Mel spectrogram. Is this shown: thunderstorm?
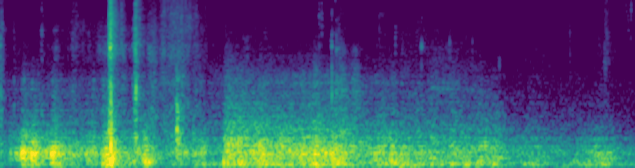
yes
